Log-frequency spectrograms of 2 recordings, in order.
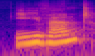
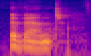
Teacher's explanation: the word event has the stress on the vent syllable, which means the letter E is going to be an unstressed I sound, event. I might even say it like a schwa, event.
